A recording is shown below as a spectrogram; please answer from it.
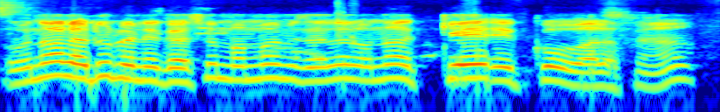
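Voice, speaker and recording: High-pitched guy teaching over a call, slow and patient, lots of ums, dull muffled sound. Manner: patient, hesitant, many pauses and fillers. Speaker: language teacher. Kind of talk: online language lesson. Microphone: video call.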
